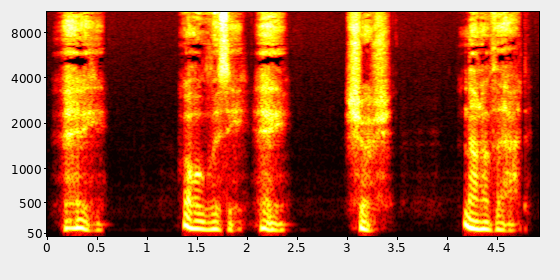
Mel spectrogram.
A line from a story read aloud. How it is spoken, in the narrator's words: His voice is rough when he says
